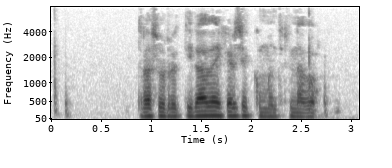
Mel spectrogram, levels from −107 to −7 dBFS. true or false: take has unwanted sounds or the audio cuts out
false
